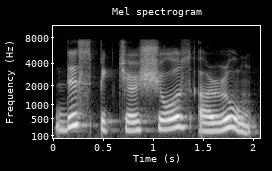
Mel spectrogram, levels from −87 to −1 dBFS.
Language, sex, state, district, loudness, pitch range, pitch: English, female, Assam, Kamrup Metropolitan, -15 LUFS, 215-285 Hz, 240 Hz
